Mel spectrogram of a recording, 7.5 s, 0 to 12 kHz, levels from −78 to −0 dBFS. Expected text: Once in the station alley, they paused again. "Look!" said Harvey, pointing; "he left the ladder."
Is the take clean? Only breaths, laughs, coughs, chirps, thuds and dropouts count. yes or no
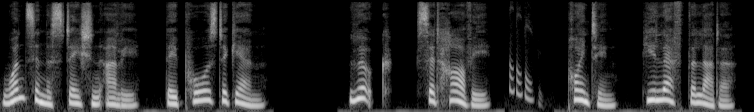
no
